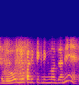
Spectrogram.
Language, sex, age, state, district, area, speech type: Nepali, female, 30-45, West Bengal, Jalpaiguri, urban, conversation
